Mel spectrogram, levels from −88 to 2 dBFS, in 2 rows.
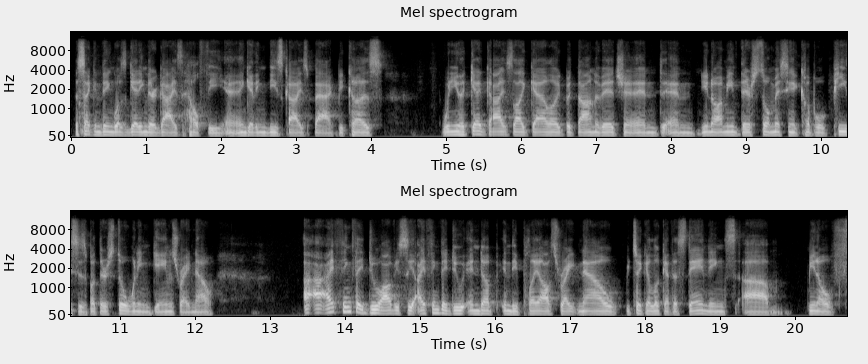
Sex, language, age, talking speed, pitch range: male, English, 30-49, 195 wpm, 85-100 Hz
